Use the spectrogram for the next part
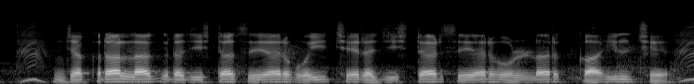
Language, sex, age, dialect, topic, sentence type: Maithili, male, 18-24, Bajjika, banking, statement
